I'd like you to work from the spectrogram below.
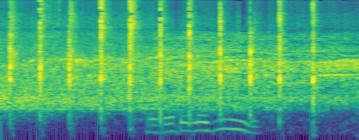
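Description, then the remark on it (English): Steady, evenly spaced claps, about a dozen sharp hand claps at a brisk regular pace, with a short voiced cheer rising over them midway through, given as a round of applause for someone's birthday. “So let me round of applause for my guy”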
